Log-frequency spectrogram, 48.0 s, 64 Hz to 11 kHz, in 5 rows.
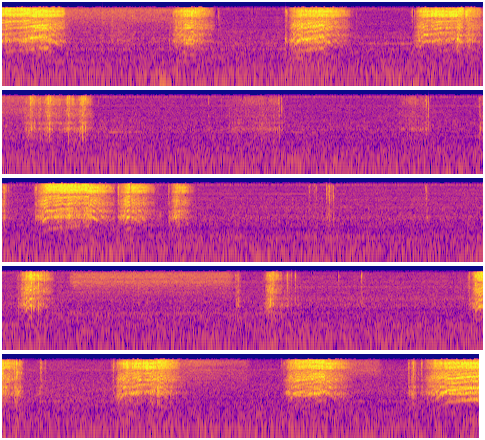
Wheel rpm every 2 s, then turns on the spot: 80, 30, 20, 30, 50, 10, 0, 10, 0, 10, 80, 10, 0, 0, 10, 0, 0, 0, 0, 10, 60, 0, 50, 60.
0-2 6-8 14-16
